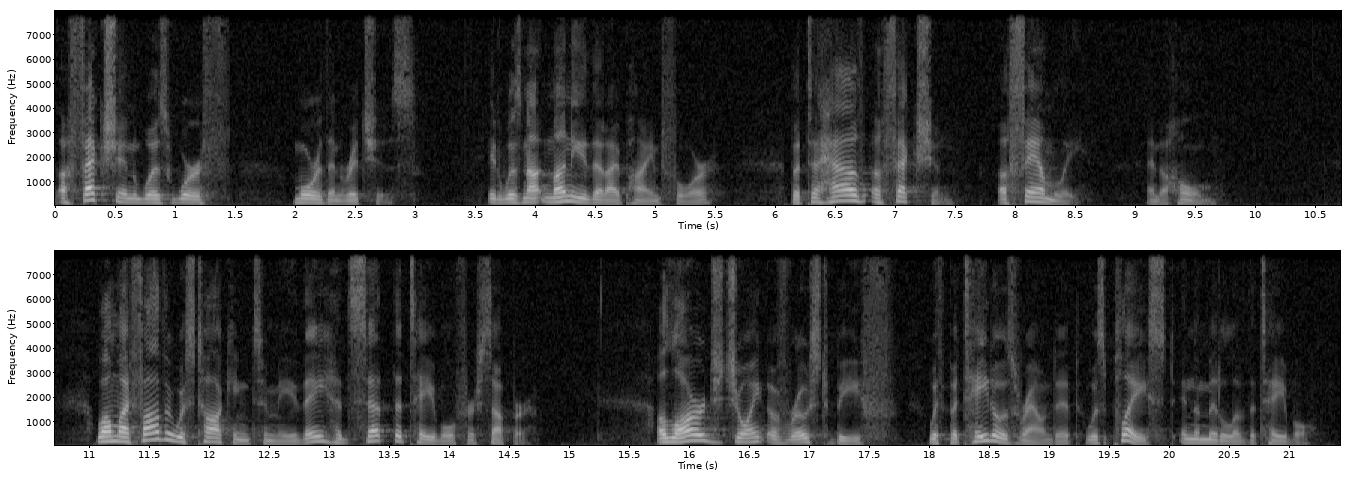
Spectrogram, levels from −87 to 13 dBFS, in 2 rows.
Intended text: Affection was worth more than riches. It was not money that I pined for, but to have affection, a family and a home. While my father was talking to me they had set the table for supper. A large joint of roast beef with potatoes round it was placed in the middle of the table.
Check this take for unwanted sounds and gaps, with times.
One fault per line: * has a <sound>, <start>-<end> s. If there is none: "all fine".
all fine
